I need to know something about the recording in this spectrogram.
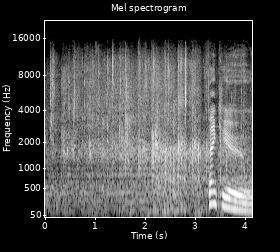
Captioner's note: applause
